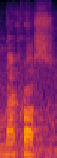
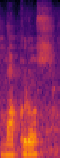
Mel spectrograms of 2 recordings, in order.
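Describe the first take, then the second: First: The name is said in an English way. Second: The name is said in a Japanese way.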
